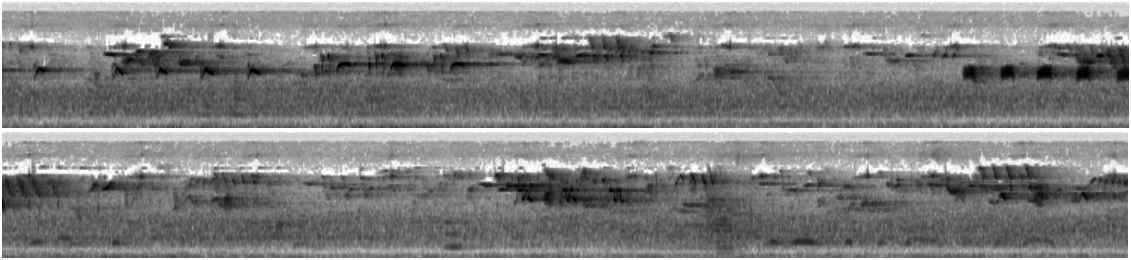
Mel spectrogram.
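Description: Songbirds chirping and singing: overlapping phrases of short, high, repeated notes and trills over a steady background hiss. About halfway through comes a run of five loud, evenly spaced notes.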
